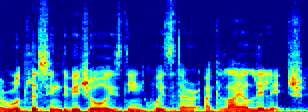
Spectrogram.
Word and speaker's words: Aglaya Lilich: The ruthless individual is the Inquisitor Aglaya Lilich. That's how it's in Russian, that's how I'm pronouncing it.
